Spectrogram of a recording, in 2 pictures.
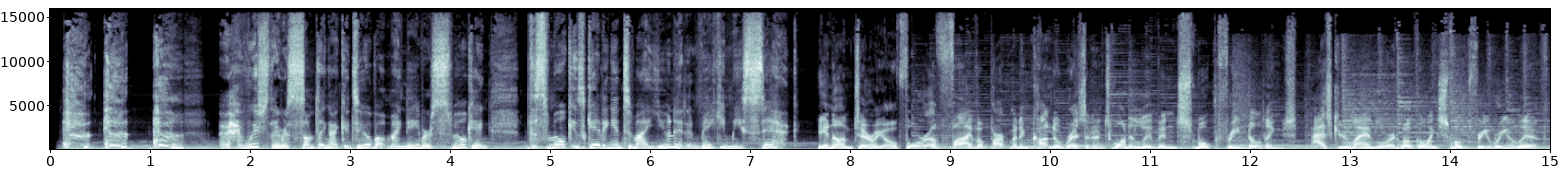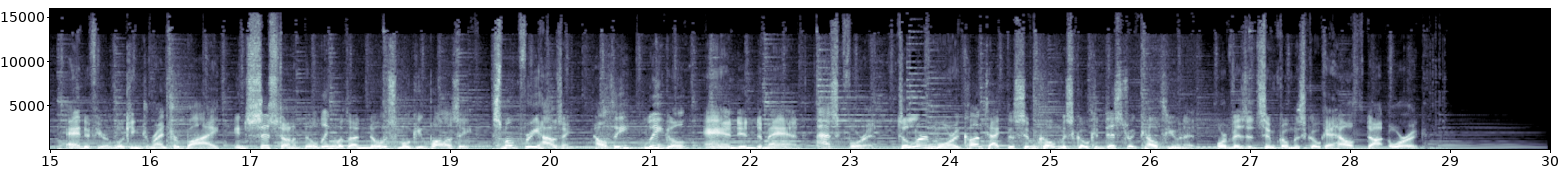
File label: tenant ad; SMDHU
